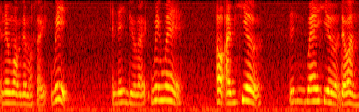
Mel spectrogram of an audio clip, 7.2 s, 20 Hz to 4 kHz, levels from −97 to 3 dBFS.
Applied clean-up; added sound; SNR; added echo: none; none; none; none.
